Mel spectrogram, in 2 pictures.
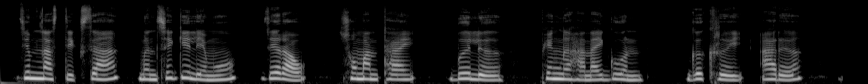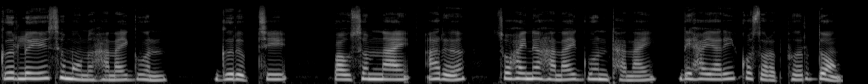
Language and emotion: Bodo, neutral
